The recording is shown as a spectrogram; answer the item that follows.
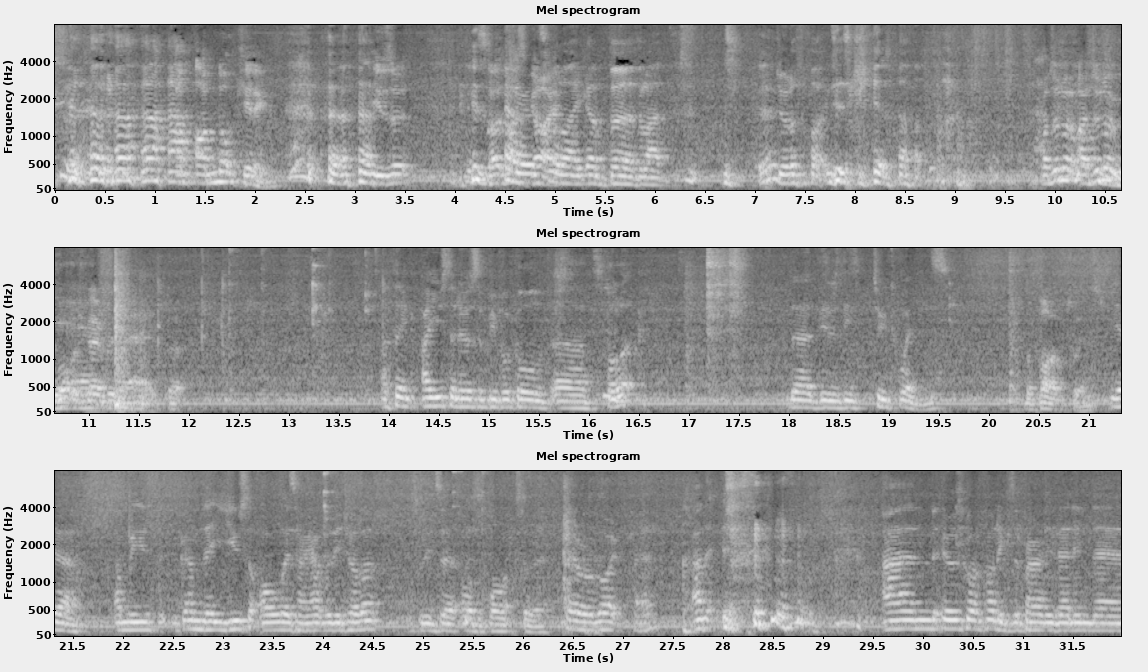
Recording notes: We don't know why the audio is so bad.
